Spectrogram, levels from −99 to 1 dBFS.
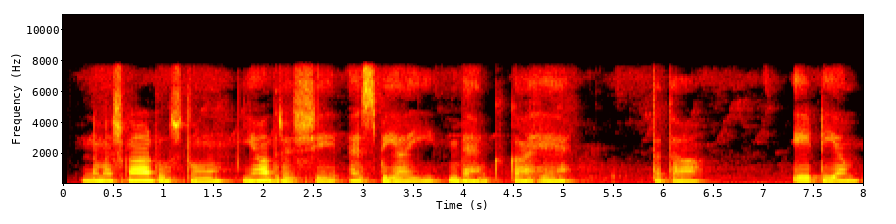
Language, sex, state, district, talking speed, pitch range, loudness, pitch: Hindi, female, Uttar Pradesh, Hamirpur, 80 wpm, 215-235 Hz, -28 LUFS, 225 Hz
